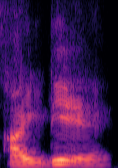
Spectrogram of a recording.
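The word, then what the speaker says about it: IDERR: d e r r and that's kind of pronounced idea but because of the open book exam there's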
